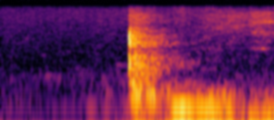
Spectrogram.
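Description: A cue tip strikes a billiard ball.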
